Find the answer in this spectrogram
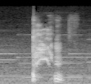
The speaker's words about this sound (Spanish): No, y la tos.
